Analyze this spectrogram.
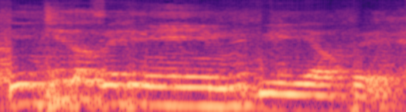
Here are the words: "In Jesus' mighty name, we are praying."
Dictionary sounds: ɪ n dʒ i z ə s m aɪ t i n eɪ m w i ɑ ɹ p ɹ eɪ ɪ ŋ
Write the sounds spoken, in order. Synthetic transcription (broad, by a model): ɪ n dʒ i z ə s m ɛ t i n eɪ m w i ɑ l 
